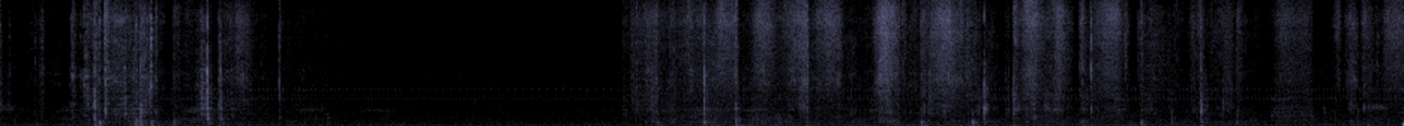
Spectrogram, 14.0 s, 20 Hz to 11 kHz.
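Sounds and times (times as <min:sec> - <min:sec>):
cardstock rustling and scraping: 0:00.7 - 0:02.6, 0:06.2 - 0:14.0.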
